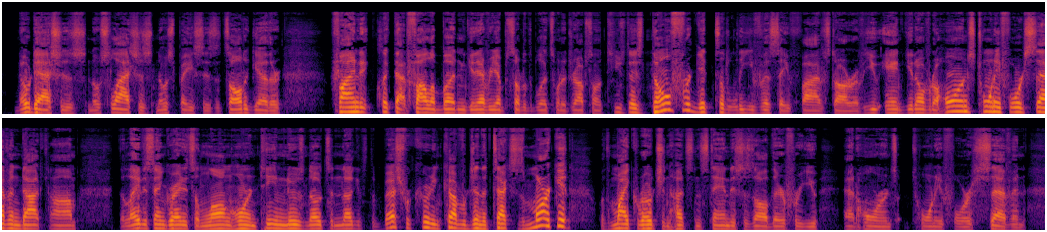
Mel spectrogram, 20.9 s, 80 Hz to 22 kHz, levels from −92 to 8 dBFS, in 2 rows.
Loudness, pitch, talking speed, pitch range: -24 LUFS, 130 Hz, 205 wpm, 110-145 Hz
